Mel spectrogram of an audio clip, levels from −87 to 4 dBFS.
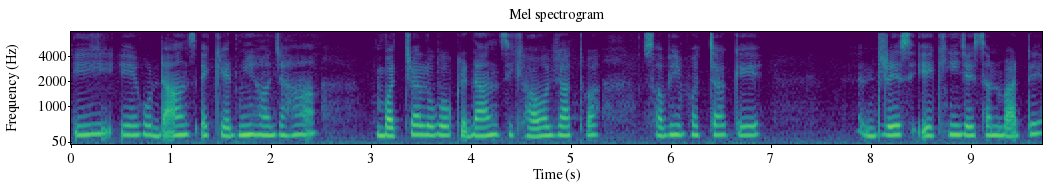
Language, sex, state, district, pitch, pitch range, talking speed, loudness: Bhojpuri, female, Bihar, Saran, 245 Hz, 235-255 Hz, 130 wpm, -21 LUFS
